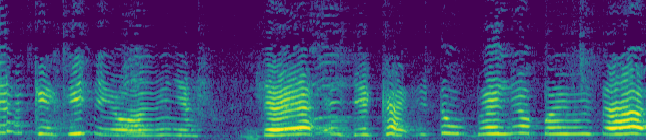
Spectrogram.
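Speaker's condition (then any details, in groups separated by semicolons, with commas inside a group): Cerebral palsy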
